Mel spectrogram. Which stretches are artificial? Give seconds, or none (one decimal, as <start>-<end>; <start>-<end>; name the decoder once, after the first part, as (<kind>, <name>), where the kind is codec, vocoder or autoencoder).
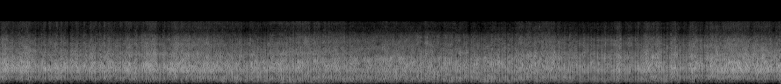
0.0-7.8 (vocoder, WaveNeXt)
